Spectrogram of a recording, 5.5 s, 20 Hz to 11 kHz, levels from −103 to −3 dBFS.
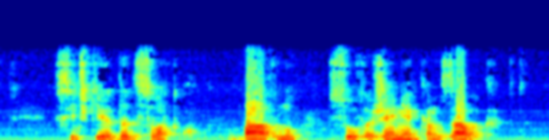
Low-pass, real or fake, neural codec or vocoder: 7.2 kHz; real; none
